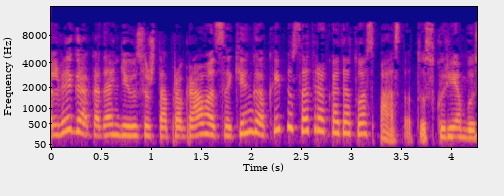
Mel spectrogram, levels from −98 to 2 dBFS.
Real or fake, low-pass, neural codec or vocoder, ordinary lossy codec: real; 10.8 kHz; none; MP3, 48 kbps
